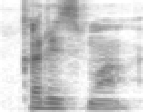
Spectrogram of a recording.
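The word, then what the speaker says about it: charisma: तो हमें सी एच को का से पढ़ना है। जैसे कैरेक्टर करिश्मा।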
